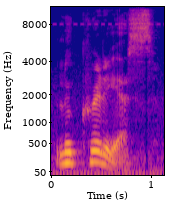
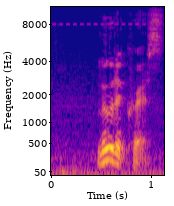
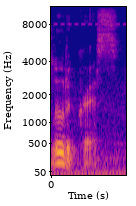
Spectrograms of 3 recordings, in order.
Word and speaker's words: ludicrous: dot pull something so lucratious well i'm kind of wondering the same thing ludicrous that's how it's pronounced ludicrous i don't pronounce words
